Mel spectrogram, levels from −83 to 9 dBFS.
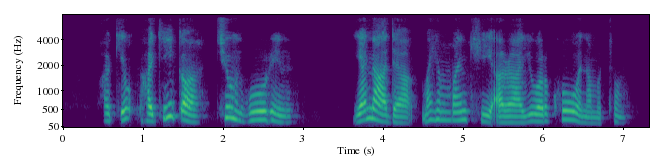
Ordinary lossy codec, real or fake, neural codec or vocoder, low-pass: none; fake; codec, 16 kHz, 1.1 kbps, Voila-Tokenizer; none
